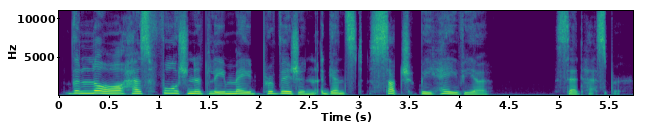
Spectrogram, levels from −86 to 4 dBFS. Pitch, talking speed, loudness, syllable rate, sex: 230 Hz, 115 wpm, -17 LUFS, 4.4 syllables/s, female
